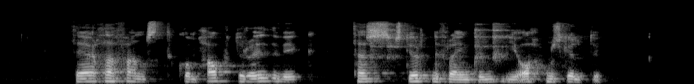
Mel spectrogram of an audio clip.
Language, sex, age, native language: Icelandic, male, 20-29, Icelandic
